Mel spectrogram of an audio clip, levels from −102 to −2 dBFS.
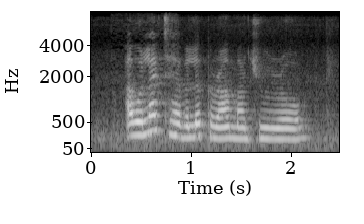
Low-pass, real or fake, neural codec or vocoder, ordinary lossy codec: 7.2 kHz; real; none; Opus, 24 kbps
